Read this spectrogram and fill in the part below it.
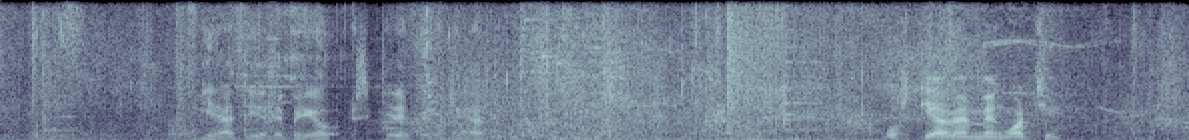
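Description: Game combat effects whoosh and crackle.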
